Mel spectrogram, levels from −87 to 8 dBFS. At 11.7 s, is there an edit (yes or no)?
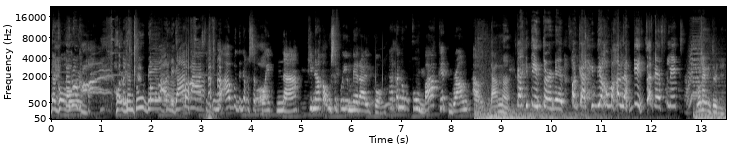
no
